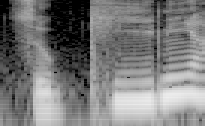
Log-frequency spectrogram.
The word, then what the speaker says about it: zucchini: Das äh, wird aber wie bei Pinocchio wie ein K ausgesprochen, deswegen es auch Zucchini heißt mm. und mhm. nicht Zucchini.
